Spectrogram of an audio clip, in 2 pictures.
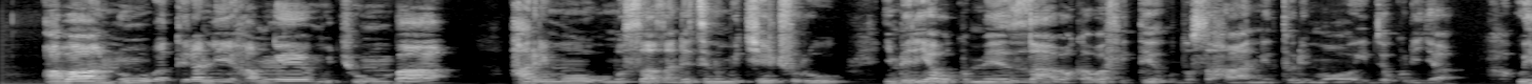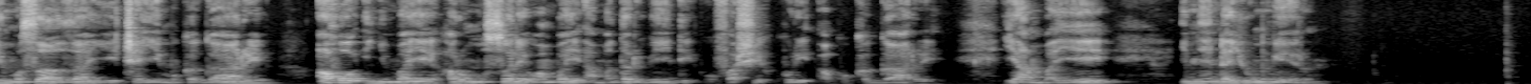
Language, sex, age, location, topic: Kinyarwanda, male, 18-24, Kigali, health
